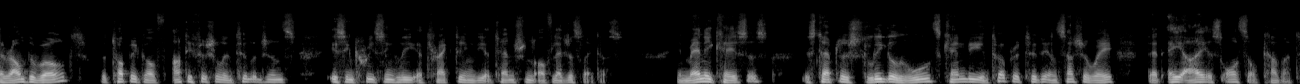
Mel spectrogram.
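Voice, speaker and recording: Speaking with a German accent, a man talks at a fairly quick pace in a fairly low pitch, his tone dark and mellow with ordinary pitch variation, recorded dry and close with no echo against a quiet background. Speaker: law professor. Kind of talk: prepared lecture.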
